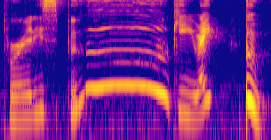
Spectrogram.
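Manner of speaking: high slow mock-spooky showoff; playful spooky. Seed showing off his squirrel costume, mock spooky. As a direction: stretch it out to scare playfully.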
